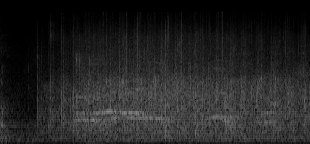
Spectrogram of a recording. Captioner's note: audience cheering and clapping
